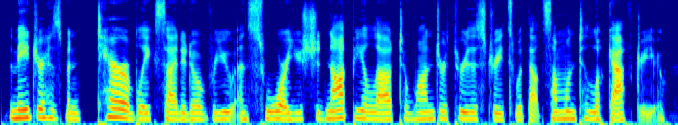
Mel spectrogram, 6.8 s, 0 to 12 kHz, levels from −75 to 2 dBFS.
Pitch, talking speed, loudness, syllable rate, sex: 180 Hz, 230 wpm, -21 LUFS, 6.3 syllables/s, female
